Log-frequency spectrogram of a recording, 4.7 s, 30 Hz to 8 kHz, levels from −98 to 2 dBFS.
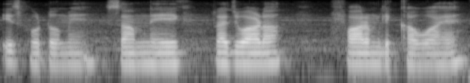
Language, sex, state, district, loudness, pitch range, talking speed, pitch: Hindi, male, Uttar Pradesh, Shamli, -21 LUFS, 110-120 Hz, 130 wpm, 115 Hz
